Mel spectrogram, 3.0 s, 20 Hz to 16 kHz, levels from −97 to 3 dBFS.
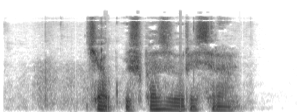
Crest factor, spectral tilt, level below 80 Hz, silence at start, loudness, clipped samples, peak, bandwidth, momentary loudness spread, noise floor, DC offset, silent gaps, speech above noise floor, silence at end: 20 dB; -3 dB/octave; -56 dBFS; 0.45 s; -22 LUFS; under 0.1%; -4 dBFS; 10.5 kHz; 14 LU; -67 dBFS; under 0.1%; none; 44 dB; 0.6 s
